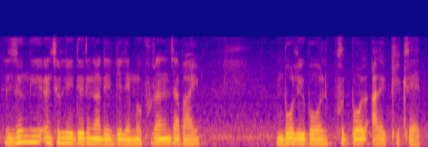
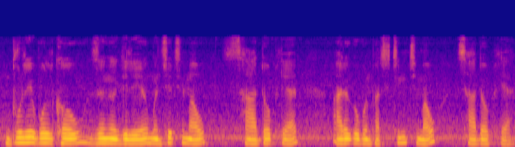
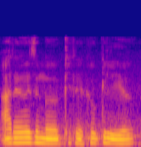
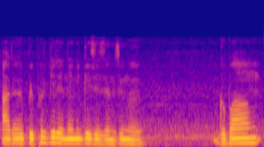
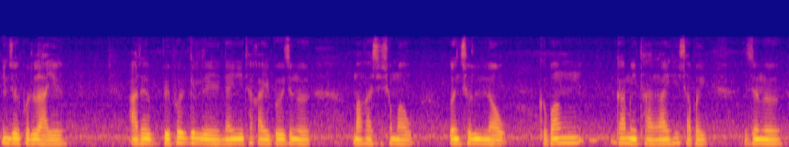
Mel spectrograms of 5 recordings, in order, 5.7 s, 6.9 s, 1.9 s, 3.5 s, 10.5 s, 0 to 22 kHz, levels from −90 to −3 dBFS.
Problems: low volume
